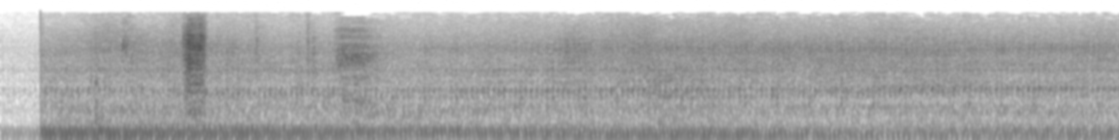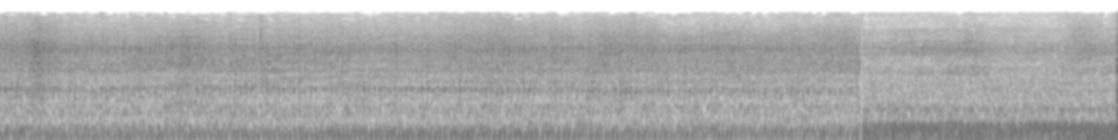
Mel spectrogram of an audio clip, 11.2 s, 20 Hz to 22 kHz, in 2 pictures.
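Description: BMW E39 530d's M57 straight-six turbodiesel engine pulling under load as the car climbs a snow-covered hill, a steady running note that grows louder near the end as the car comes close.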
